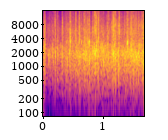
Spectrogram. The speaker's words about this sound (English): So just a huge round of applause to both of you. Thank you very much.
